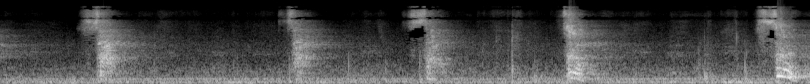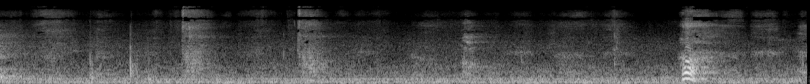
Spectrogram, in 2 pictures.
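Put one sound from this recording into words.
A man shouts out sharply in bursts in an echoing room.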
